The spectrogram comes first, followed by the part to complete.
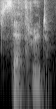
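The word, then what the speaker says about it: Saethryd: cythrid was born that probably it should be pronounced sethrid okay like ingrid yeah well we say cythrid her middle name is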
